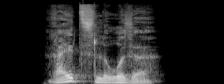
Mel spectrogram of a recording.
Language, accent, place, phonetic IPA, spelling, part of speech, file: German, Germany, Berlin, [ˈʁaɪ̯t͡sloːzə], reizlose, adjective, De-reizlose.ogg
- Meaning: inflection of reizlos: 1. strong/mixed nominative/accusative feminine singular 2. strong nominative/accusative plural 3. weak nominative all-gender singular 4. weak accusative feminine/neuter singular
